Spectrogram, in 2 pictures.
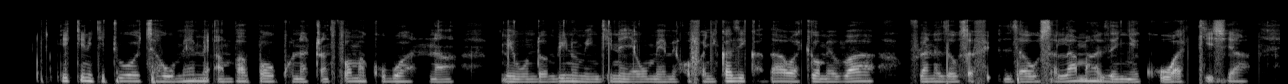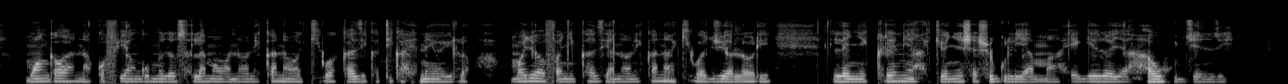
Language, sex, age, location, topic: Swahili, male, 18-24, Nairobi, government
